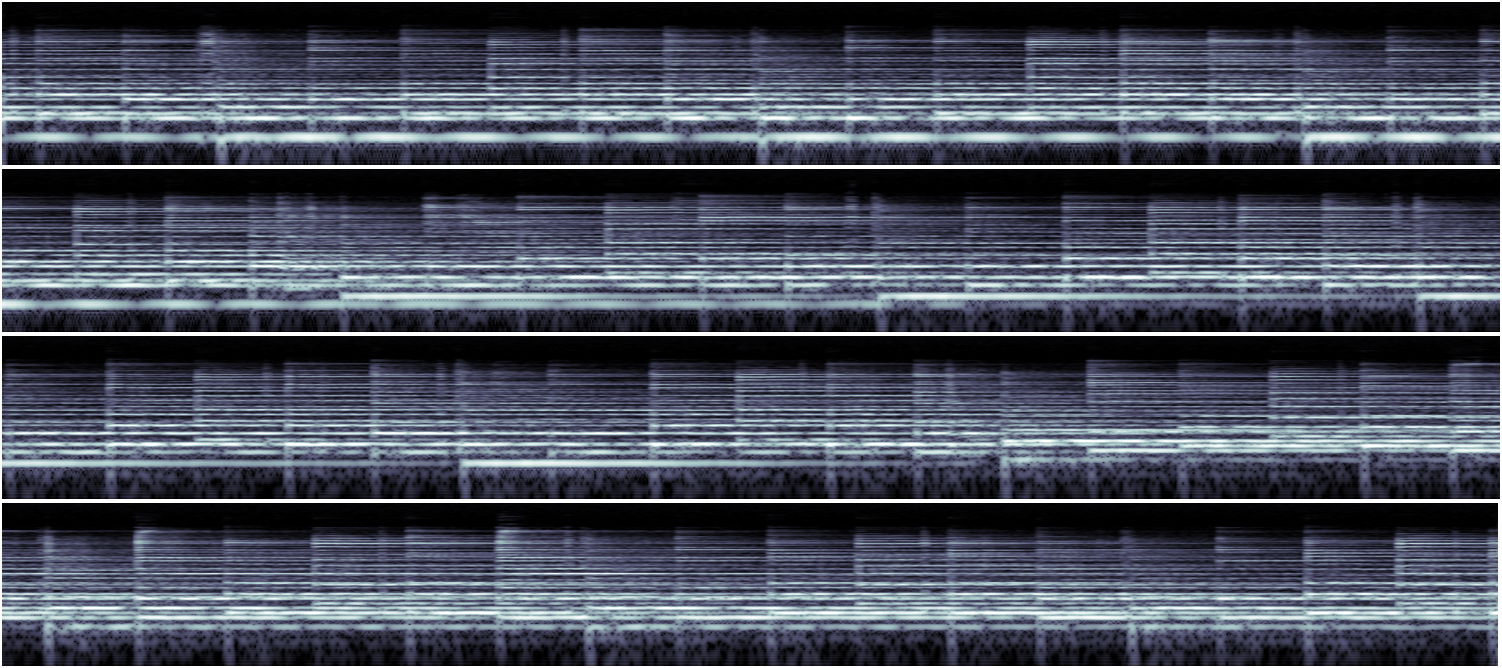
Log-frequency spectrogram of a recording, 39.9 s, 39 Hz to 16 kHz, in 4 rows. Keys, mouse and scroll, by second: 1.0 click, 3.6 middle click, 5.2 ctrl+z, 6.4 click, 9.1 right click, 12.3 click, 13.3 click, 14.1 shift+click, 15.0 click, 18.4 shift+click, 20.1 click, 21.3 click, 22.0 ctrl+z, 22.7 click, 23.4 ctrl+z, 23.8 shift+click, 25.1 click, 30.7 click, 31.5 shift+click, 32.2 click, 33.8 click, 34.9 click, 36.1 right click, 37.3 middle click, 38.2 middle click, 38.5 click, 39.8 ctrl+d.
